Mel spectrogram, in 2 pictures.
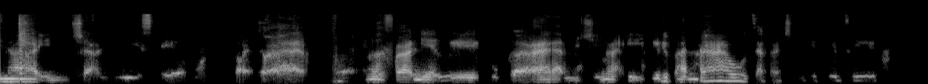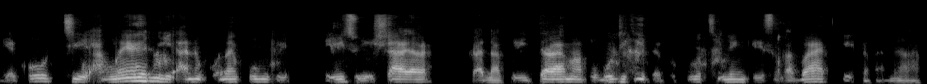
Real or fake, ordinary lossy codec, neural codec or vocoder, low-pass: fake; MP3, 64 kbps; codec, 24 kHz, 1.5 kbps, HILCodec; 10.8 kHz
